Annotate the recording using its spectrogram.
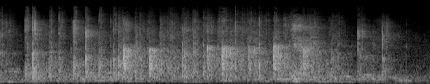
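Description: A small audience clapping, starting a moment in and dying away near the end.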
